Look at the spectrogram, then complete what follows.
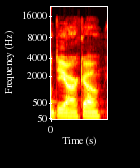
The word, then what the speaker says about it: DeArco: I am on instagram at Darko just my name de AR Co a link it it spelled like dear Co but I'm also on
